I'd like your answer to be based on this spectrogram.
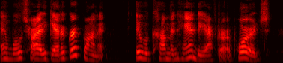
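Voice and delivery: ordinary talk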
